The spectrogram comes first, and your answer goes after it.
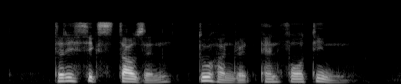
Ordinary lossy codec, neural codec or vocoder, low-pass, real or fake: none; none; 7.2 kHz; real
